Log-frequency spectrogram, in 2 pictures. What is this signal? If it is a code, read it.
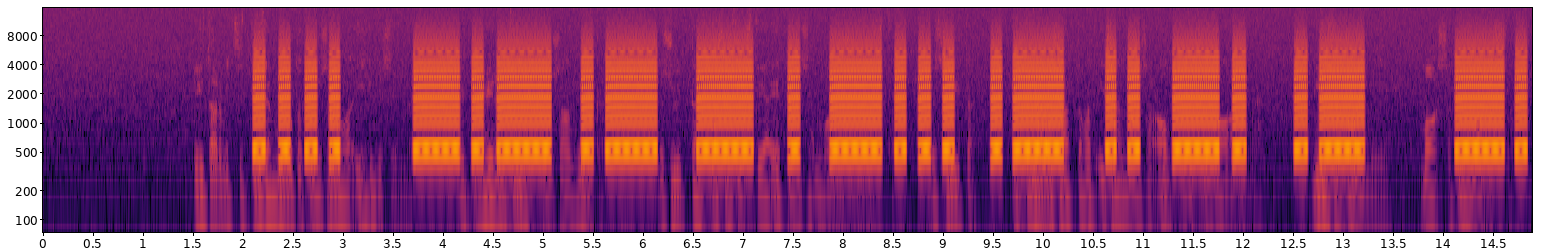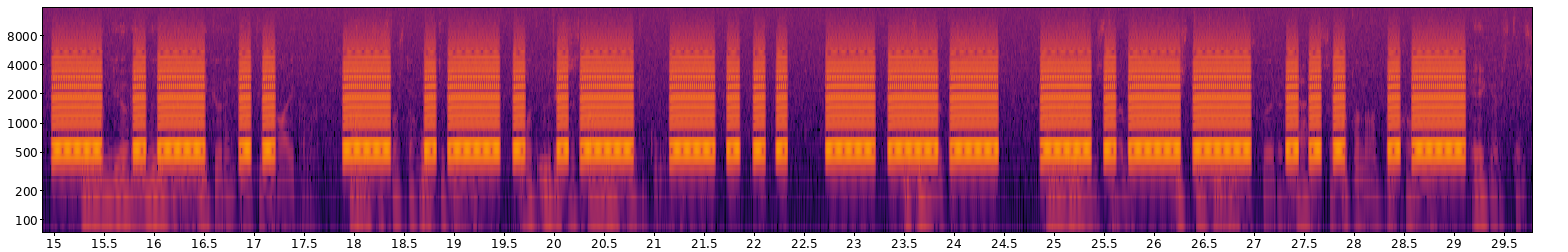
Morse code (Greek alphabet), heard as a horn, hand-sent with a straight key, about 10 wpm. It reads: Η ΚΑΤΕΒΑΙΝΑ ΚΑΙ ΤΡΑΒΟΥΣΑ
